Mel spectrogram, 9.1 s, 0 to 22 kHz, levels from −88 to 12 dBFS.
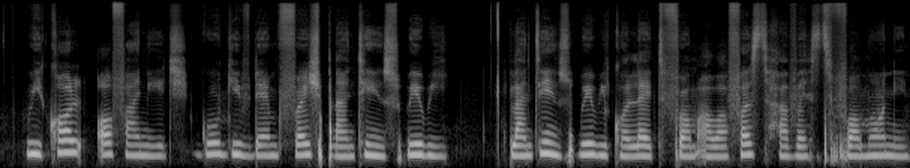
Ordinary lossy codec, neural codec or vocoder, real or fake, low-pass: none; autoencoder, 48 kHz, 32 numbers a frame, DAC-VAE, trained on Japanese speech; fake; none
